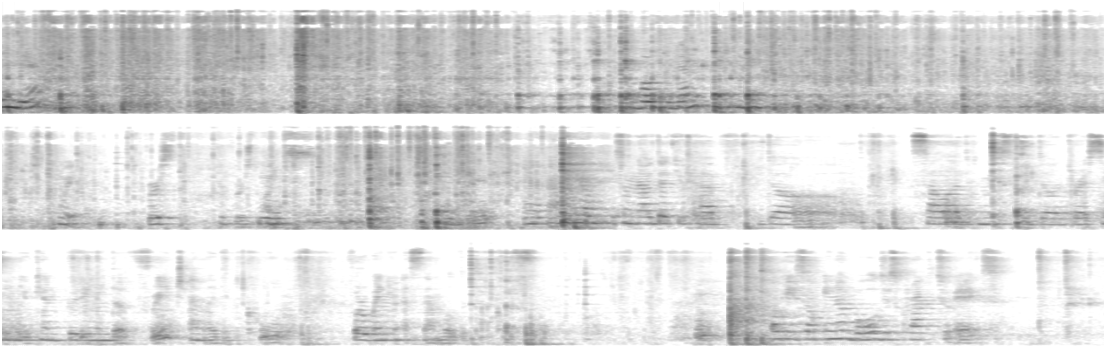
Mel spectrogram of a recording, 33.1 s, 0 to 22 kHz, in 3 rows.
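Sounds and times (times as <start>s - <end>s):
plastic bag crinkling: 0.0s - 17.2s.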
